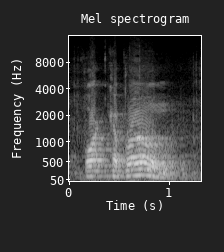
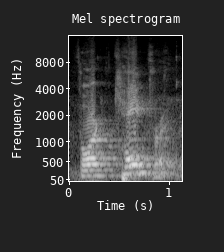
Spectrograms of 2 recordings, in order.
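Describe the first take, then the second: First: The name's last part does not sound like 'apron'. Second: The name's last part sounds like 'apron'. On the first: The speaker calls it wrong. "I always said" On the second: The speaker calls it right. "the only way to pronounce that was like apron"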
